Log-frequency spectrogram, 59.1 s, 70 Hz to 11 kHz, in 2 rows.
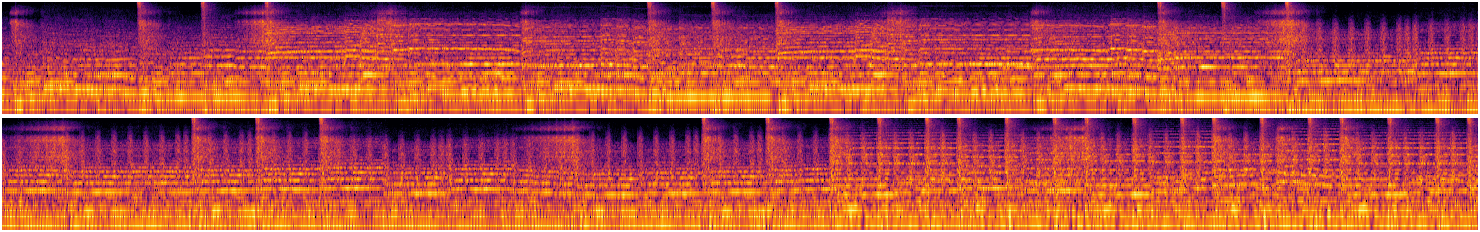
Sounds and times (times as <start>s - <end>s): Music: 0.0s - 59.0s.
